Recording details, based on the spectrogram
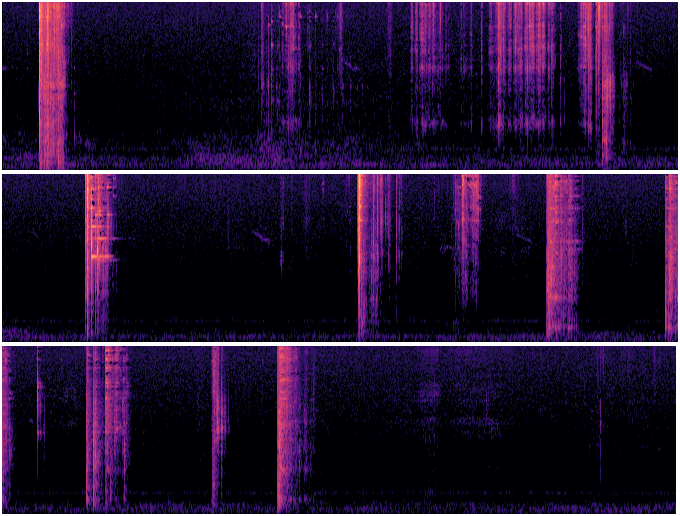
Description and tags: The large bottle after being slightly shattered in a few pieces being dropped and then thrown into a plastic bucket.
